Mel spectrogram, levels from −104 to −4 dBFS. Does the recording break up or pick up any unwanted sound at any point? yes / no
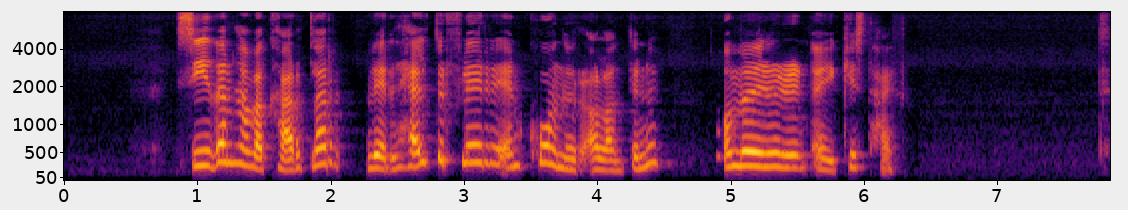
no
